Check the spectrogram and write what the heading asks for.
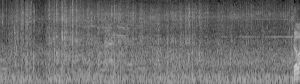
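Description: Inline skate wheels rolling over asphalt and paving stones, a steady rolling noise.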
